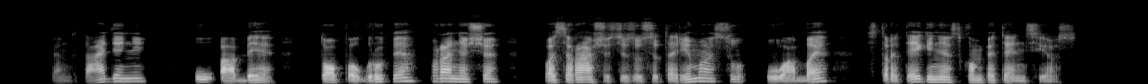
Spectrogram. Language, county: Lithuanian, Vilnius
